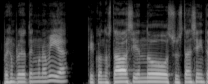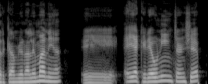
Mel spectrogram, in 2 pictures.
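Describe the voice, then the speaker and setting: Smooth-voiced young man. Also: fairly high pitch, darkish tone, dry recording, clean studio sound. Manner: direct, brisk and encouraging, addresses the viewer as "you". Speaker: career advice vlogger. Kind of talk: casual explanatory talk to viewers.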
